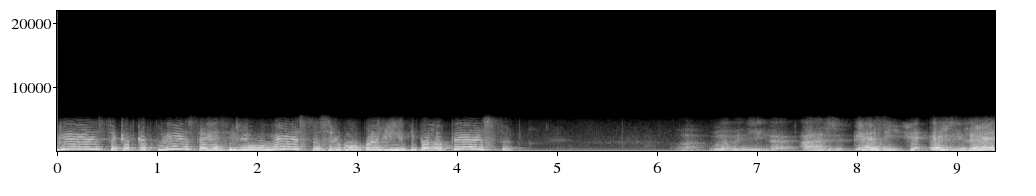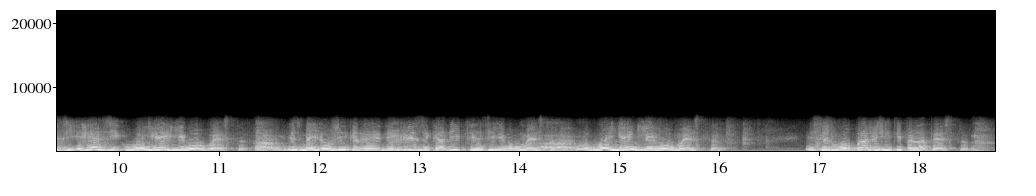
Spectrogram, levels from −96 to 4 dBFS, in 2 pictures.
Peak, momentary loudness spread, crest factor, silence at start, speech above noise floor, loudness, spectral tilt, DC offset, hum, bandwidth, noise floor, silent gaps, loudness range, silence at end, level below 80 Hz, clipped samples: -4 dBFS; 12 LU; 12 dB; 0 s; 22 dB; -15 LUFS; -5.5 dB/octave; under 0.1%; none; 5 kHz; -36 dBFS; none; 10 LU; 0 s; -38 dBFS; under 0.1%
